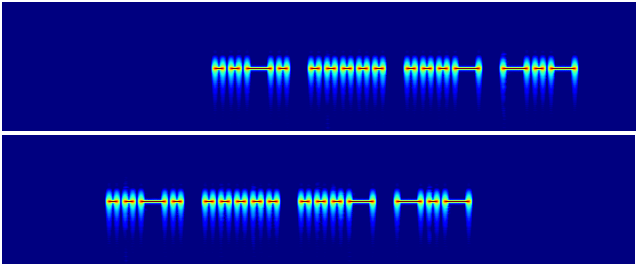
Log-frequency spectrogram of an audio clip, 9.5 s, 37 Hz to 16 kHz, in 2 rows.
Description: Morse code, heard as a keyed tone, about 21 wpm, 700 Hz. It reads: F5VK F5VK
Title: DXCC-100 Call Signs - 4 Characters - Repeated 2x - 20wpm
